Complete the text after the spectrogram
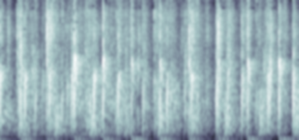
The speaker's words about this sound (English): So congratulations on the award. I think we need some applause.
